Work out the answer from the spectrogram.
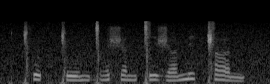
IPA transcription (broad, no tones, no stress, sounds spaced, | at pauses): ǀʰ u θ ǀ u n ɡ͡ǀ ɐ ʃ ɐ n ǀ i ʒ ɐ n i ǁ ɐ n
